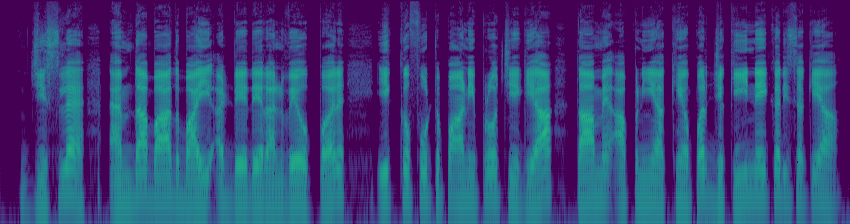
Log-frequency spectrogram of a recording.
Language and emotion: Dogri, surprised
